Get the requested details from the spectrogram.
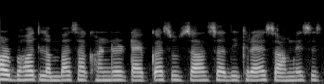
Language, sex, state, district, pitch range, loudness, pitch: Hindi, female, Punjab, Fazilka, 195-205 Hz, -20 LUFS, 200 Hz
